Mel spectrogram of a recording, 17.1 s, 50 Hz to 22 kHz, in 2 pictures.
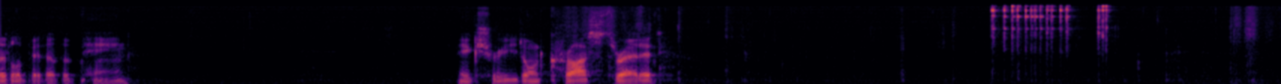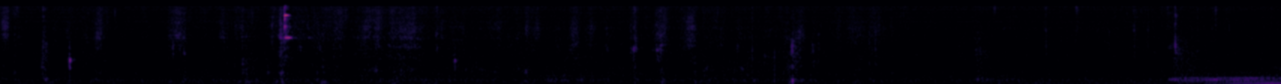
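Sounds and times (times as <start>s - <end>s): fingers handling small nut and bolt: 6.6s - 7.6s.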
